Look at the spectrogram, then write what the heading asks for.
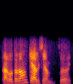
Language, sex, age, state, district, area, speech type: Kashmiri, male, 18-30, Jammu and Kashmir, Kulgam, rural, conversation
